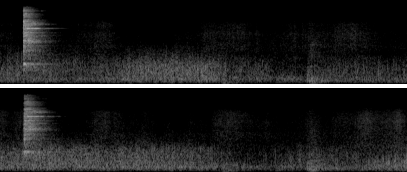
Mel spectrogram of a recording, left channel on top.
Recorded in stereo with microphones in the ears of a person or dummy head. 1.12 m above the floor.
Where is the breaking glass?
75° left (ahead or behind), 1.1 m.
